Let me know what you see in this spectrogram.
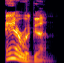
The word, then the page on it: aerogun: British English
